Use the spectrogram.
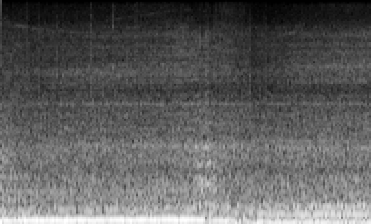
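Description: A turbocharged Mazda Miata drives off-road, its engine a loud, steady close drone with a low hum that dips briefly partway through.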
